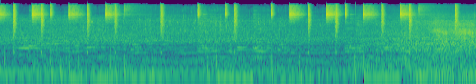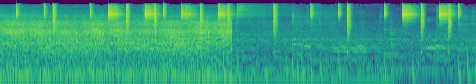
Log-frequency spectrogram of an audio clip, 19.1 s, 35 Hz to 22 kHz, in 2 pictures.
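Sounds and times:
music with steady beat: 0:00.0 - 0:19.0
train crossing a bridge: 0:00.0 - 0:19.0.

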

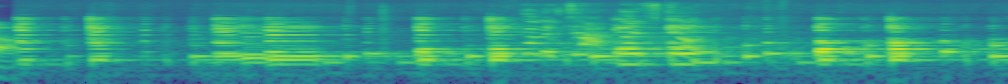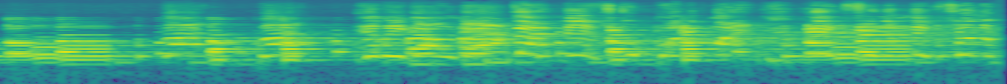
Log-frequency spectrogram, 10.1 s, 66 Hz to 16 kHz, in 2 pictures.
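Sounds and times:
lounge music through tablet speakers: 0:00.0 - 0:10.0.

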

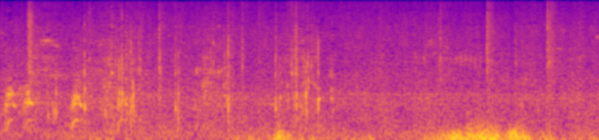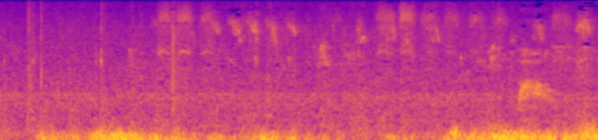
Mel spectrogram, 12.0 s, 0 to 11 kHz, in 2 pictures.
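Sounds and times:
animal barking calls: 0:00.0 - 0:03.2.

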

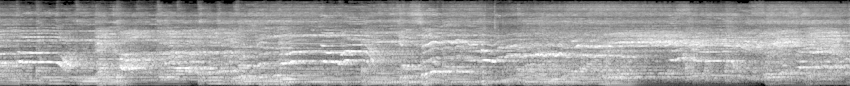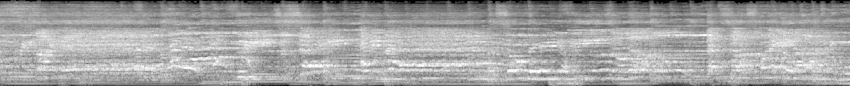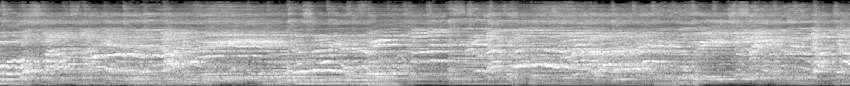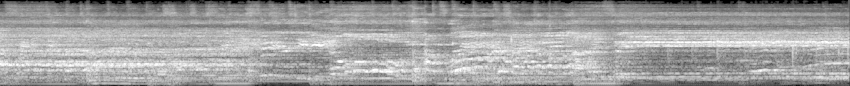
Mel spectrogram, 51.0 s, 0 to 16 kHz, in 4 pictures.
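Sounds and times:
gospel choir singing held notes: 0:00.0 - 0:51.0.

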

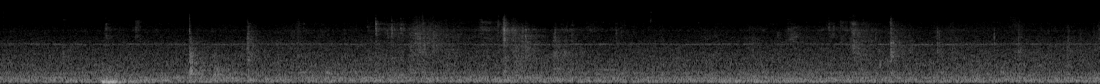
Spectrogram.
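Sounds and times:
faint steady high whine: 0:00.0 - 0:11.0.

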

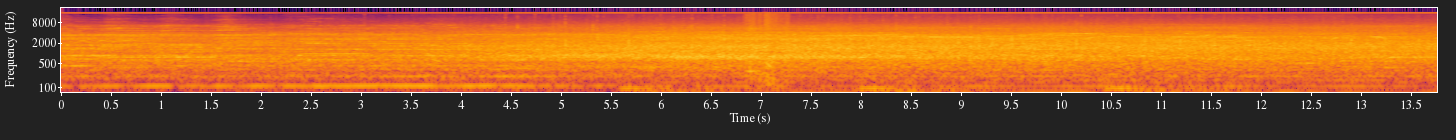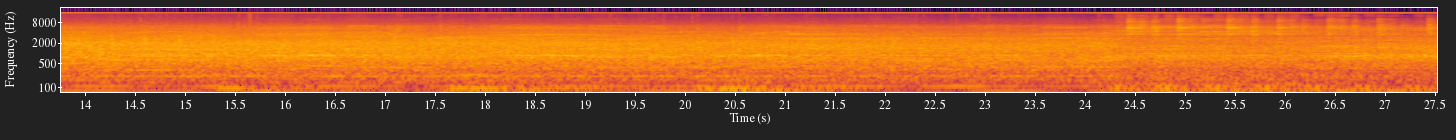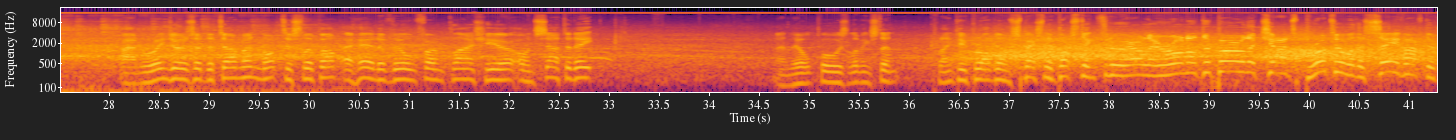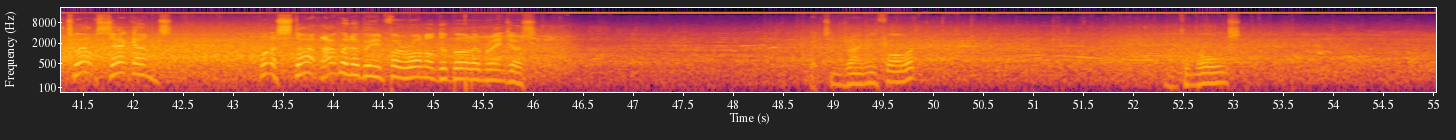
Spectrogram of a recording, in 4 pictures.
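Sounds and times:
stadium crowd cheering: 0:00.0 - 0:55.0.

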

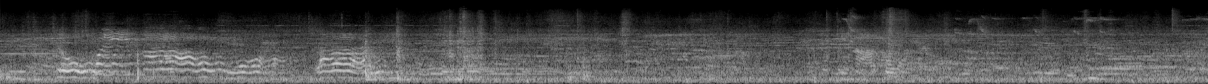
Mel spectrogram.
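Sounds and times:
murmur of voices: 0:00.0 - 0:12.0
woman singing with vibrato: 0:00.5 - 0:04.9.

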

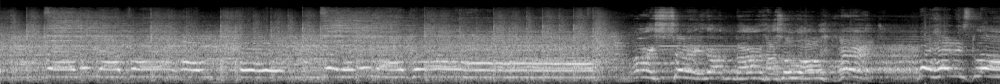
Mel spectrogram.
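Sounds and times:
punk rock band playing live: 0:00.0 - 0:07.0
man speaking into microphone: 0:00.5 - 0:10.0.

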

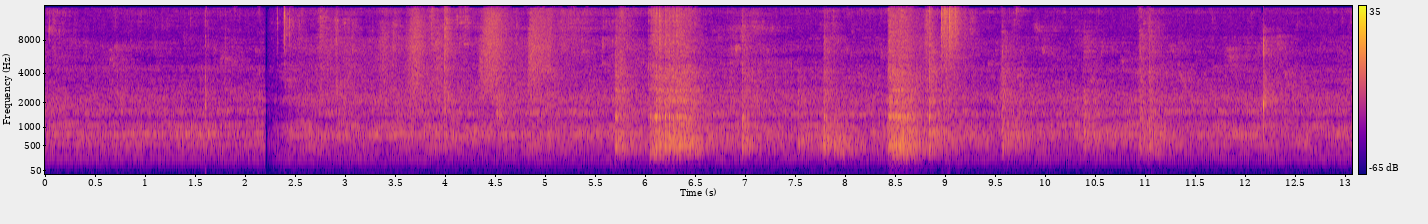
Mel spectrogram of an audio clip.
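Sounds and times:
rubbing noises: 0:03.3 - 0:09.2.

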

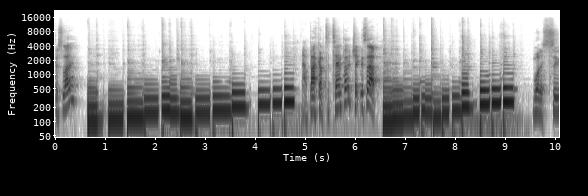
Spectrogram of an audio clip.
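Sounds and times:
electric bass guitar notes: 0:00.6 - 0:05.0, 0:06.5 - 0:09.3.

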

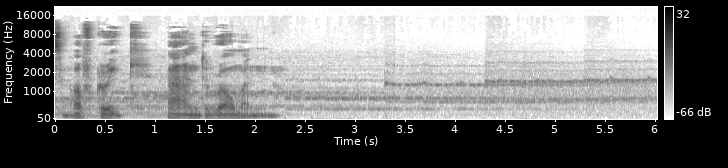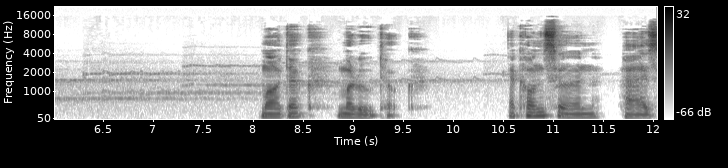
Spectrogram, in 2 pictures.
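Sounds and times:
ambient synthesizer music: 0:00.0 - 0:12.0.

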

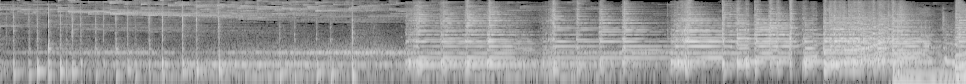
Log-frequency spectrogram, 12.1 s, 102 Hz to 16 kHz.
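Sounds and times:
falling sweep: 0:00.3 - 0:10.9
strummed charango chords: 0:05.1 - 0:12.0.

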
